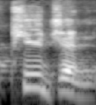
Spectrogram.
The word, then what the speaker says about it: Pugan: It's Pugan, like plugin.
